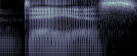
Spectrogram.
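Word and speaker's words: dais: Arena there's a little sort of a raised deis is that how you say it d a i s a deis yes good job thank you and uh on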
